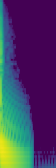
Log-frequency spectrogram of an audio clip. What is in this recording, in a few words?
kick, drums; Ableton Foundation FreePacks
